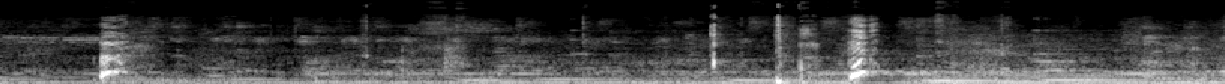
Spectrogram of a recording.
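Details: Infant girl laughing while having hiccups: about four short, sharp hiccups at irregular intervals with soft background music; infant hiccups.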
